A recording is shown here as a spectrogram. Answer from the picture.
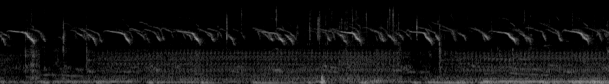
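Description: Birds chirping over and over, short high chirps that drop in pitch, several a second, with a low hum underneath.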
